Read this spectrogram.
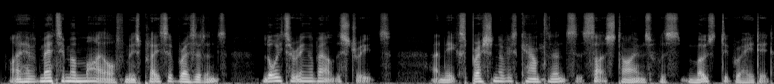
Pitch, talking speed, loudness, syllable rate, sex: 125 Hz, 210 wpm, -20 LUFS, 6.2 syllables/s, male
